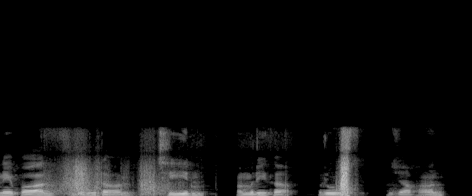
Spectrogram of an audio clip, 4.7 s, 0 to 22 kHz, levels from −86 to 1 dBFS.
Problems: none marked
